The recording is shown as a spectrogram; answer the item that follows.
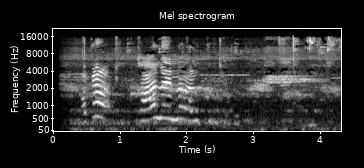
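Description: A child's high-pitched voice calling out in short sing-song bursts, once about half a second in and again several times between one and a half and two seconds, then quieter.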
